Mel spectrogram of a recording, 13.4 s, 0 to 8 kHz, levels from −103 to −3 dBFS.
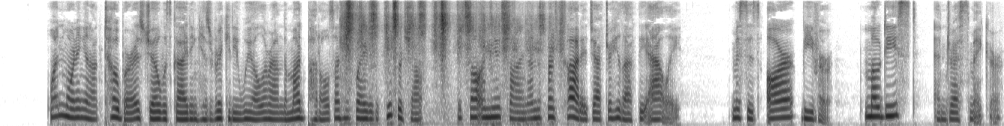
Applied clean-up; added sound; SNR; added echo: neural mask model RNNoise.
